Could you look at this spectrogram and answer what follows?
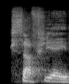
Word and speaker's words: Xavier: coolest guy in town xavier xavier that's how you pronounce it in holland and and he took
